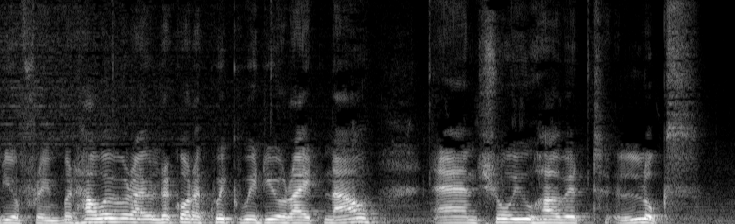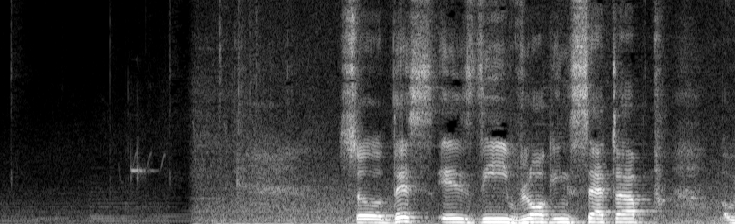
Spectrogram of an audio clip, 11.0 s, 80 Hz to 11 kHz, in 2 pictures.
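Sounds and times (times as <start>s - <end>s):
faint electronic beep: 6.4s - 7.0s.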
